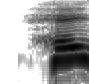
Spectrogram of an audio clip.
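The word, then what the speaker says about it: ה: Hebrew letter is hey hey sound is ha but it can also sound like ah you will see how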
